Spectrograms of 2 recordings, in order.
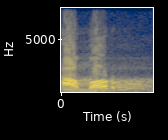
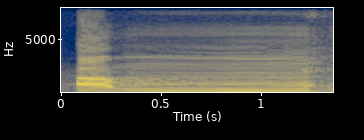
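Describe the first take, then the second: First: The final r is released sharply and abruptly. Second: The final r is drawn out and flowing. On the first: "jangan terlalu dilepas sehingga jadi amr" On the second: "jangan terlalu di apa namanya dialirkan, am, salah juga"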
